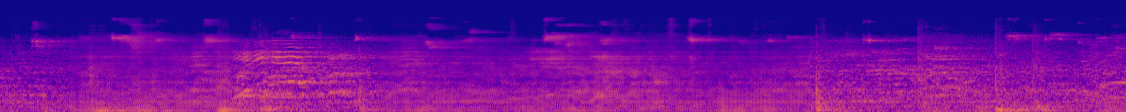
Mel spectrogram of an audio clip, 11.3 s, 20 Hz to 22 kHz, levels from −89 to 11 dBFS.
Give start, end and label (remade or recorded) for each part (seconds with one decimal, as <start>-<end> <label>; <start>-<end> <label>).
0.0-0.7 recorded; 0.7-2.3 remade; 2.3-3.8 recorded; 3.8-8.1 remade; 8.1-11.3 recorded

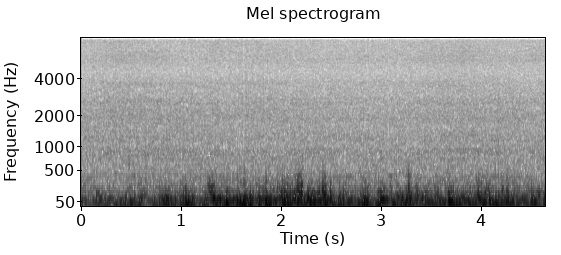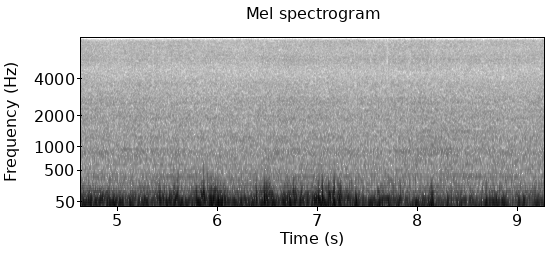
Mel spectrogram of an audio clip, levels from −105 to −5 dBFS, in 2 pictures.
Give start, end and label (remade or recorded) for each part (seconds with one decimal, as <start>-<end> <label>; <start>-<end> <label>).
0.0-1.9 remade; 1.9-2.8 recorded; 2.8-3.2 remade; 3.2-7.3 recorded; 7.3-8.6 remade; 8.6-9.3 recorded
